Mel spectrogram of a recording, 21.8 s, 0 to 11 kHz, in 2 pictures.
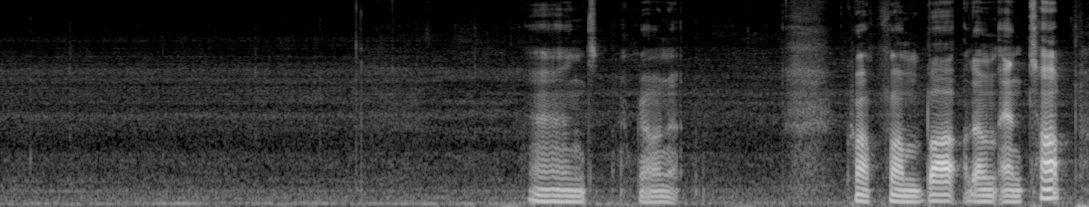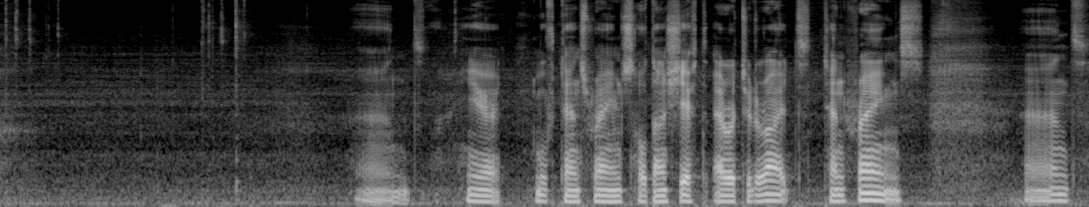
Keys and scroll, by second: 10.6-11.5 typing, 12.6-13.4 typing, 18.2 shift+Right.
